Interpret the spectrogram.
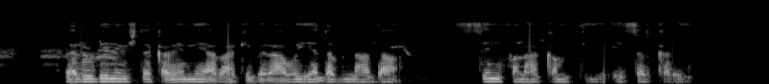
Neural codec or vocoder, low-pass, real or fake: vocoder, 44.1 kHz, 80 mel bands, Vocos; 7.2 kHz; fake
